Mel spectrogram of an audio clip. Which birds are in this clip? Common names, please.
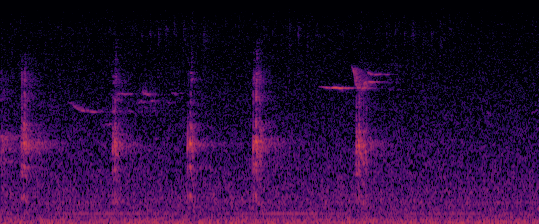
Common Raven, Hermit Thrush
